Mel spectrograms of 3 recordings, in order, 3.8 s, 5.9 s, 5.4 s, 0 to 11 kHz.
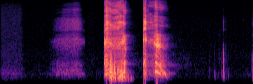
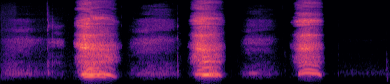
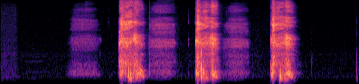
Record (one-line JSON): {"cough_length": "3.8 s", "cough_amplitude": 26028, "cough_signal_mean_std_ratio": 0.3, "exhalation_length": "5.9 s", "exhalation_amplitude": 12942, "exhalation_signal_mean_std_ratio": 0.39, "three_cough_length": "5.4 s", "three_cough_amplitude": 26028, "three_cough_signal_mean_std_ratio": 0.35, "survey_phase": "beta (2021-08-13 to 2022-03-07)", "age": "18-44", "gender": "Female", "wearing_mask": "No", "symptom_none": true, "smoker_status": "Never smoked", "respiratory_condition_asthma": false, "respiratory_condition_other": false, "recruitment_source": "REACT", "submission_delay": "9 days", "covid_test_result": "Negative", "covid_test_method": "RT-qPCR"}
